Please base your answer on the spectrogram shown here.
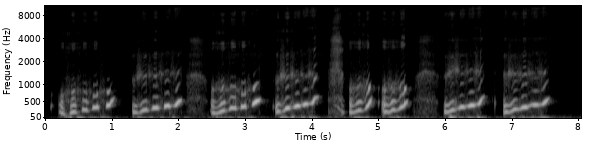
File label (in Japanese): uragoe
